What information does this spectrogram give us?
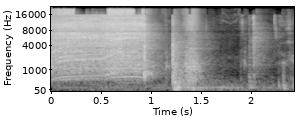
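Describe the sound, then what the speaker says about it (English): A power drill whines steadily as it bores screw holes, then stops with a sharp clunk, followed by a few short handling knocks and rattles, close and moderately loud. "Let's drill most of these holes."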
